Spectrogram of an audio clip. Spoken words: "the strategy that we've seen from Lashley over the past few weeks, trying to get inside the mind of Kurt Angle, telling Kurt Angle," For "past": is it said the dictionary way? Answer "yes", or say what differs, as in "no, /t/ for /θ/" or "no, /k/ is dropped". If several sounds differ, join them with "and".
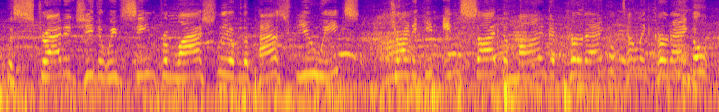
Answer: yes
